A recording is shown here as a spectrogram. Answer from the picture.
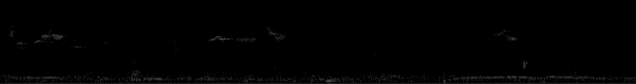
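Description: Faint chirping of small birds: a few short, high calls scattered through, over near silence.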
